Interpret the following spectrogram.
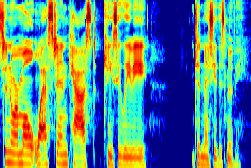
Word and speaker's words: Casey Levy: It's Casey Levy. Am I saying it right? Yes. Okay. I always want to say her name is Cassie.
